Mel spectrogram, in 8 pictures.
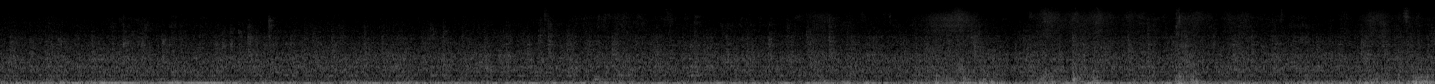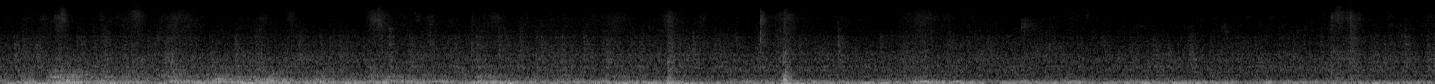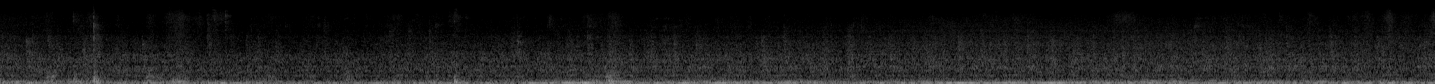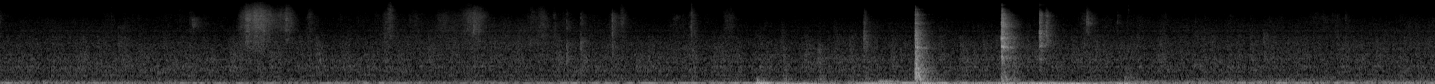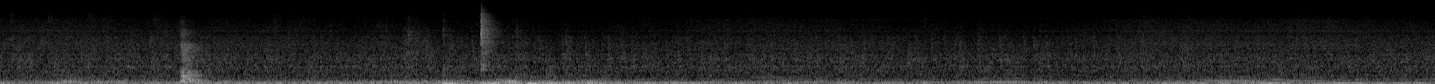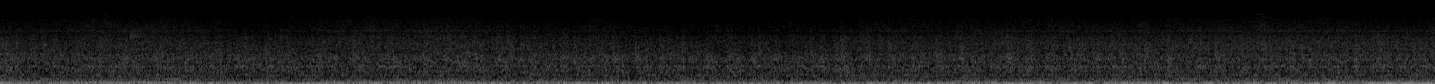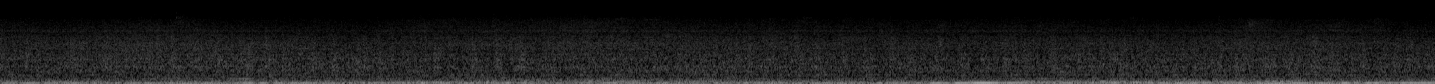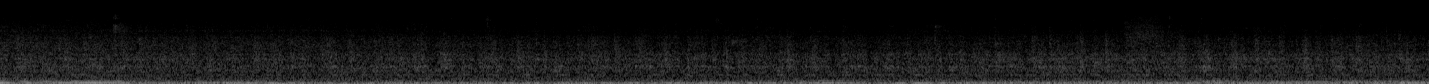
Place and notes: Cardener Street, Barcelona, España - Morning rain
Morning rain recorded with binaural mics stuck into a window.
Barcelona, Spain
